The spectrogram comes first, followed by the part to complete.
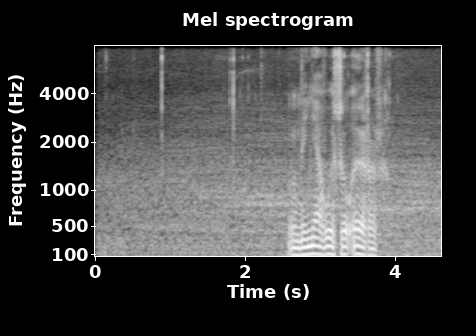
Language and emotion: Russian, neutral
